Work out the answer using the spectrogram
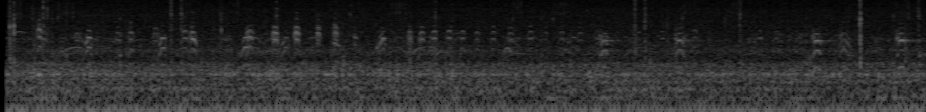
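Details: White-backed stilts giving many short, nasal, yapping call notes, several birds overlapping in quick irregular bursts, over a steady low rumbling hum.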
